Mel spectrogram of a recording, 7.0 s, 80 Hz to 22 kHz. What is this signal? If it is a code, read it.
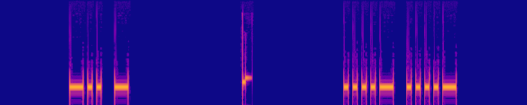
Morse code, heard as a keyed tone, about 20 wpm, 700 Hz. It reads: DT 44
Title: All Cut Numbers - 2-Digit 20wpm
